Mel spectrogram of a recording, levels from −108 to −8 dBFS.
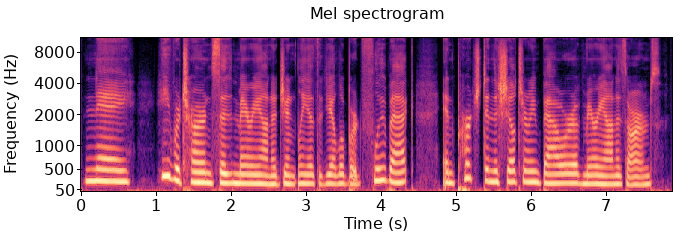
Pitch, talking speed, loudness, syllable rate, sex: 210 Hz, 160 wpm, -16 LUFS, 4.5 syllables/s, female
